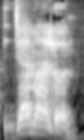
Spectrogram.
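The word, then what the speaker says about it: جَمَلٌ: Jadi jangan bacanya mimnya dipanjangin, tapi mimnya pendek. Hadza jamalun. Karena kalau mimnya panjang itu jamalun itu artinya indah. Tapi kalau mimnya pendek, jamalun onta gitu ya.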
